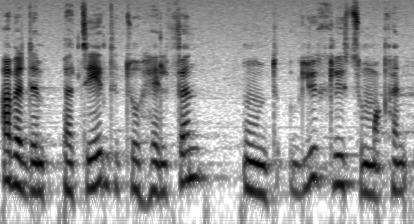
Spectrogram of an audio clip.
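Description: A woman with a non-native accent at a very slow pace, fairly low in pitch, with ordinary pitch variation. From North Macedonia. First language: not German (speaking German). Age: 30s. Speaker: homemaker, former nurse. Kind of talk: reading aloud.

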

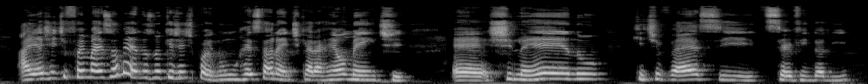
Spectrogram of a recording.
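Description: A woman with a normal speaking voice talks at a fairly high pitch and fairly slow pace, with lively intonation and very even loudness, in a very clean recording with a silent background. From interior of São Paulo state, Brazil. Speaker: podcaster. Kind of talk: casual chat.

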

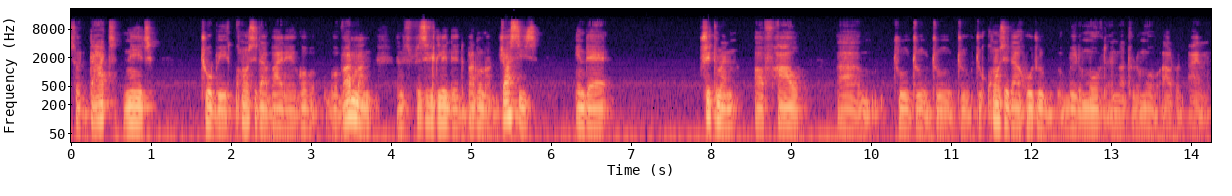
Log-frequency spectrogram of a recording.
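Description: This voice has vocal fry, a moderate pace and ordinary pitch variation. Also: man, very deep, low pitch for a man. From Burkina Faso. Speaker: human rights activist. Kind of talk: interview. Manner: halting, many repetitions and fillers.

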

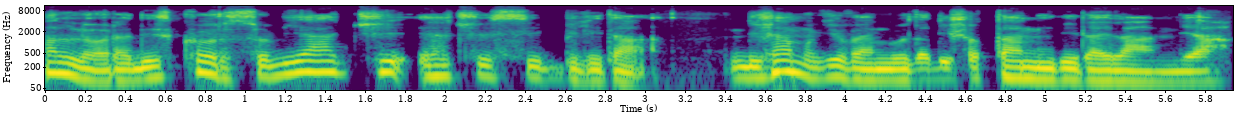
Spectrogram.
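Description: A man with a fairly low pitch, lively intonation and a moderate pace. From Rome, Italy. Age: 40s. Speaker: blind guest sharing illness story. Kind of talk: interview testimony. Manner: halting, repeats words.

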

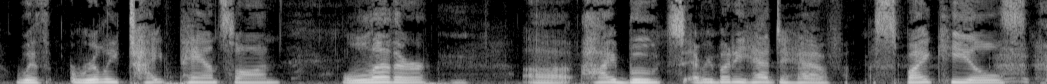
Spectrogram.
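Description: A woman with an American accent, dark and mellow in tone, at a very slow pace with monotone, flat intonation. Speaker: former nun and teacher, host's mother. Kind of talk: casual chat.

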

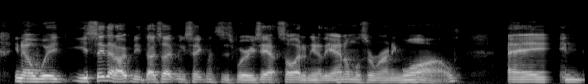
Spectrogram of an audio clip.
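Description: A man is speaking. He has an Australian accent. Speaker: podcast guest, fellow podcaster. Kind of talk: casual chat. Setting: remote call from home recording room.

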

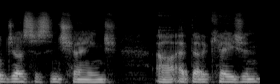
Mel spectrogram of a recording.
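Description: Speaking at a fairly quick pace in a Southern US accent, a man with a dark, mellow tone is captured in a very clean recording with a silent background. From Mississippi, US Deep South. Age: 50s. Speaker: college administrator. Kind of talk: interview.

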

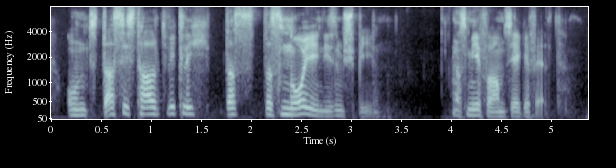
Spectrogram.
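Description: In an unremarkable speaking voice, a man talks at a fairly slow pace with a fairly high pitch and ordinary pitch variation, recorded dry and close with no echo over a quiet background. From Switzerland. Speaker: fighting game fan. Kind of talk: casual chat. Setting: remote call.

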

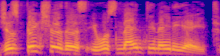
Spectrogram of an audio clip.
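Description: Speaking with a Spanish accent, a man uses a high pitch with ordinary pitch variation. His pace is fairly slow. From Venezuela. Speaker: rock musician and pharmacist. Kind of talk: interview. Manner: halting.

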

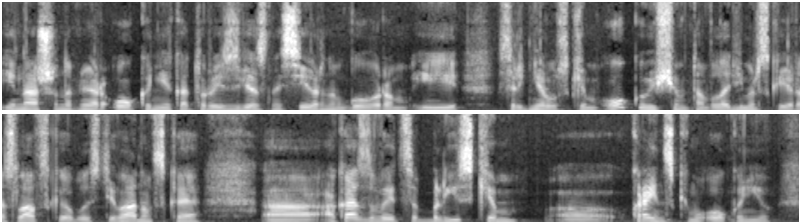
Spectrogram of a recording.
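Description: A man with an ordinary speaking voice and very even loudness. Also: medium pitch for a man, ordinary pitch variation, fairly quick pace. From Russia, Vladimir region. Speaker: linguist, dialectologist. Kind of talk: radio interview.

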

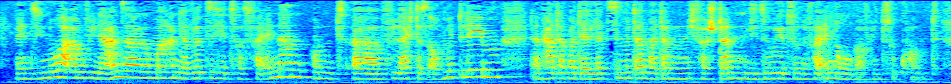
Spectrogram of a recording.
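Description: A woman at a medium pitch, very fast, with fairly even intonation, audible room echo and noticeable background noise. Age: 50s. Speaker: management consultant and coach. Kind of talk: interview.

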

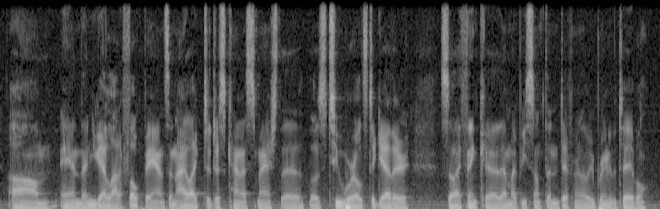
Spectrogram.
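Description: In a very fast, monotone delivery, a man with an Upper Midwest accent speaks at a very deep, low pitch, recorded very cleanly against a silent background. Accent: Upper Midwest American. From West Michigan (Ada, near Grand Rapids). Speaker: musician, band leader. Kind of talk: interview. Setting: studio with live audience. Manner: halting, many fillers.

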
